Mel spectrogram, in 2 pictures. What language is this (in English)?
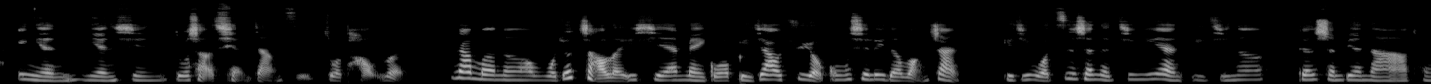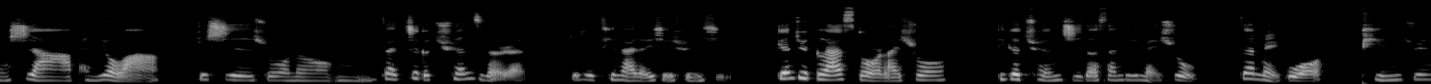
Chinese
